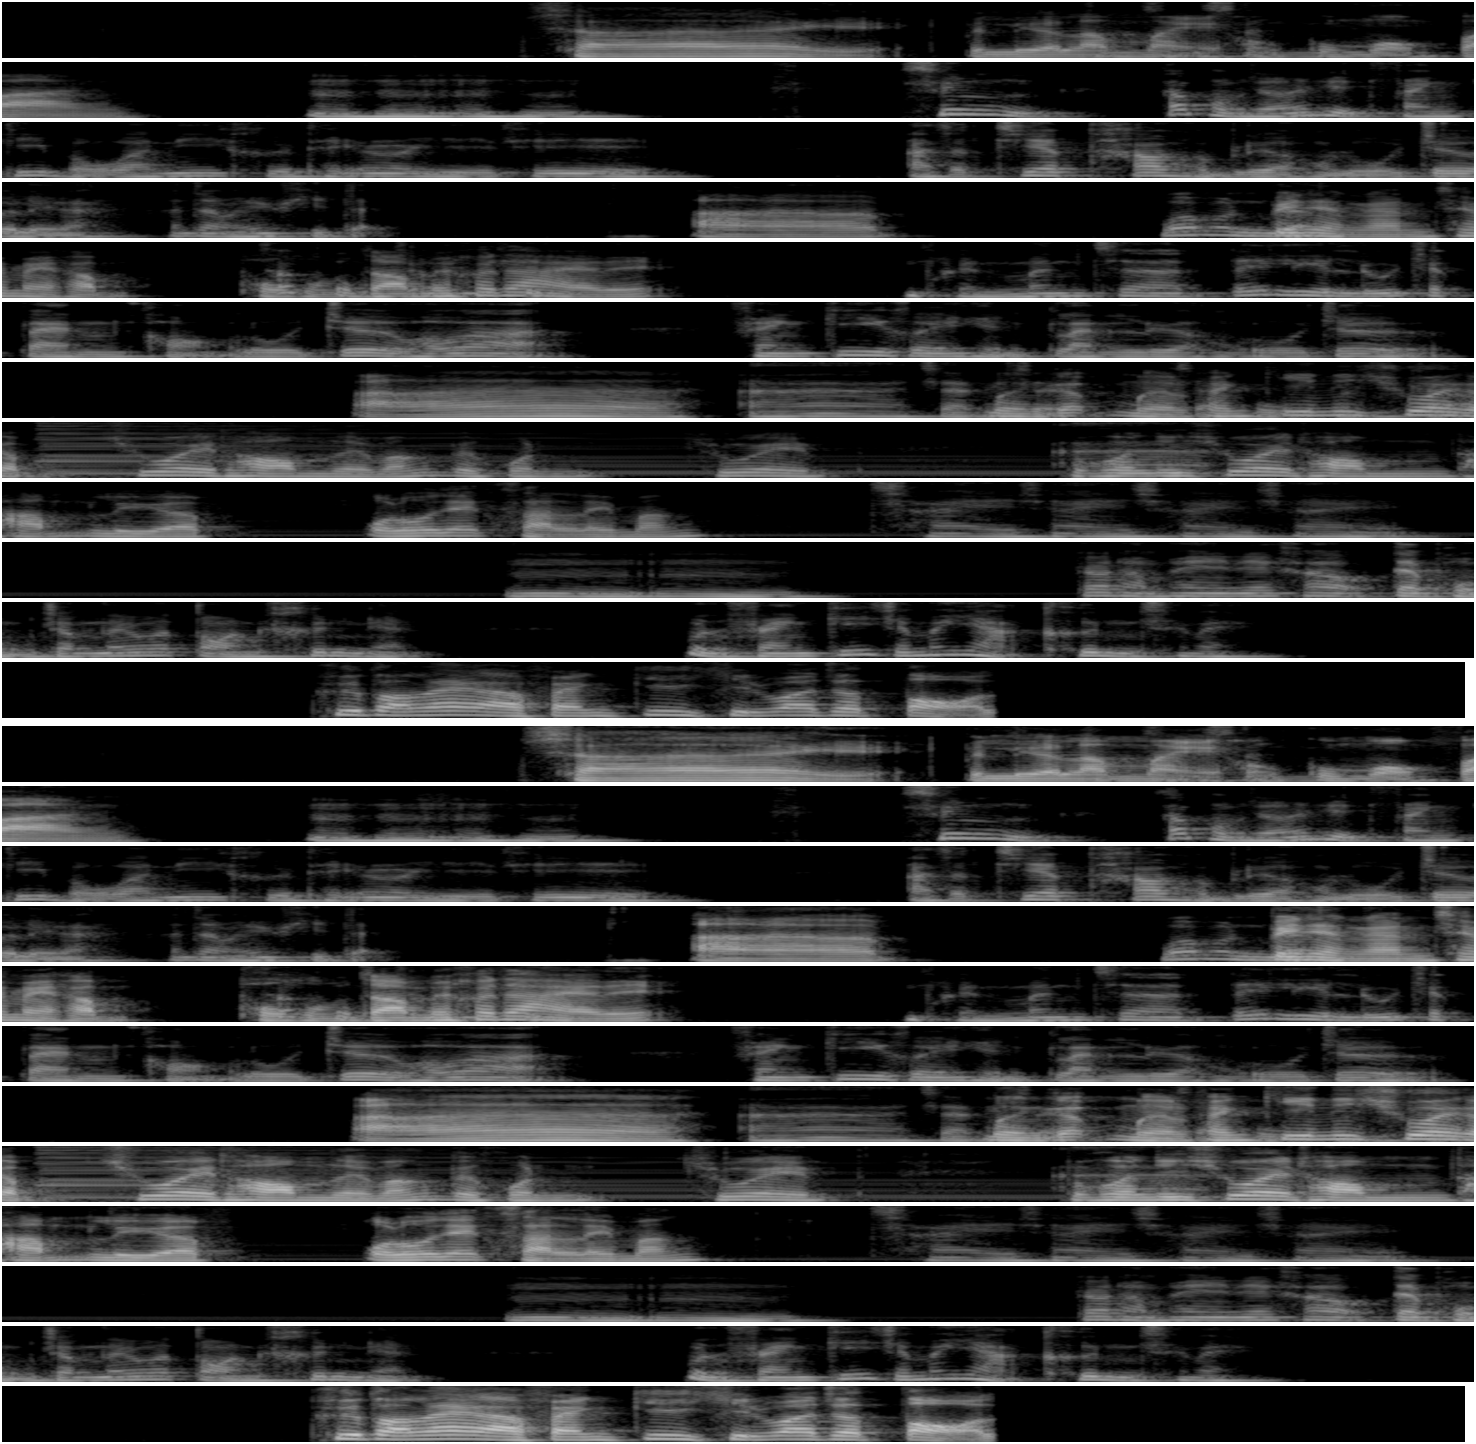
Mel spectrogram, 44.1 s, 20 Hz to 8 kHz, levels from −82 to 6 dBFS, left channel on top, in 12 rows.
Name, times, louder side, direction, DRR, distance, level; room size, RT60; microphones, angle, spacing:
voice 1, 1.3-4.0 12.8-13.3 14.2-15.0 15.3-16.3 23.0-23.8 24.5-27.8 28.4-30.0 30.3-31.2 41.3-43.0, right 7 dB, 85° right, 0.4 m, -27 dB
voice 2, 2.7-3.6 4.4-5.3 5.9-9.1 9.6-12.0 13.9-14.4 15.4-16.2 17.0-19.8 20.2-22.0 23.9-25.8 28.4-28.8 31.6-33.0 34.4-35.2 35.8-37.9 38.5-40.0, equal, ahead, 0.6 m, -36 dB
Keyboard (musical), 25.8-34.4, right 3 dB, 25° right, 7.7 m, -55 dB
head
